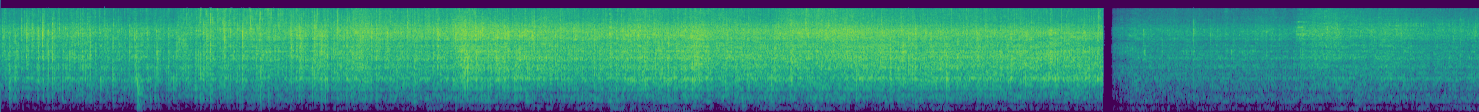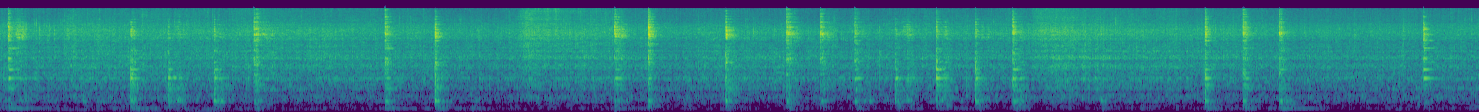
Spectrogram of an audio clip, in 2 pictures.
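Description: Spinach and fenugreek leaves sizzling in oil in a hot steel wok, loud and dense for about the first ten seconds. After a sudden break, the sizzling is quieter, with many sharp clicks and scrapes of a metal skimmer stirring against the wok.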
